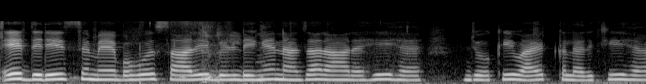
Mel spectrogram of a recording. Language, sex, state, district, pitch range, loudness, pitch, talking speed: Hindi, female, Jharkhand, Palamu, 210-230 Hz, -17 LUFS, 215 Hz, 150 wpm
